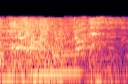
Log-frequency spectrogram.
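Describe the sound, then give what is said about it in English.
A car engine roars and strains as it speeds off, with tires squealing against the road amid loud, rushing noise, the engine pitch rising steadily before easing off. “Dear God, I beg of you, stop the car.”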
